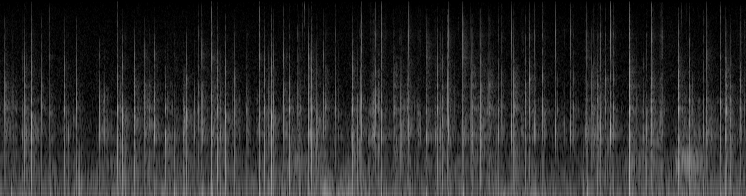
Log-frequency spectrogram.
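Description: A small, hollow white cardboard box is held in both hands close to the microphone while long nails scratch and tap rapidly across it. Dozens of quick, dry, bright clicks with almost no ring snap over a soft, continuous scratching rustle and a faint low rumble. The taps come in fast, uneven bursts throughout, with no other sounds.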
